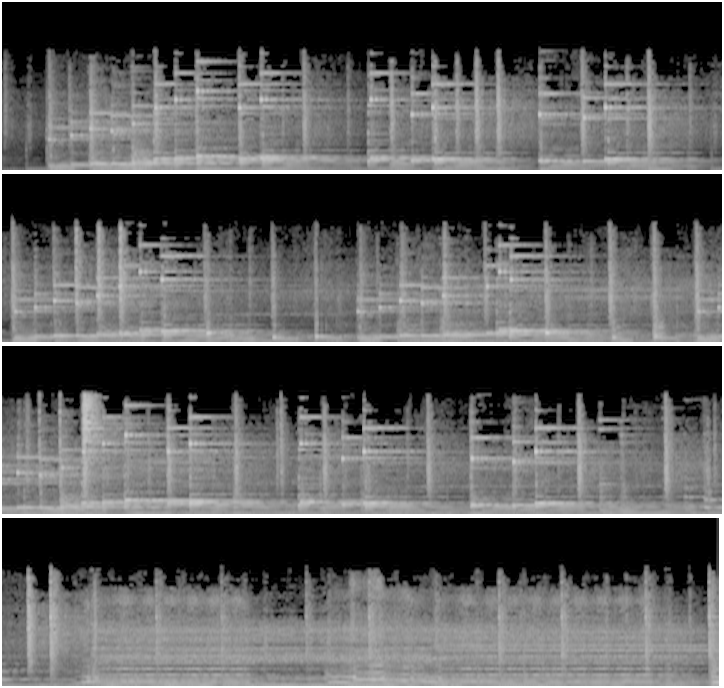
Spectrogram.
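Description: Calm, easy-listening instrumental music plays steadily throughout, with soft melodic tones and chiming notes over a warm low backing, evenly loud and close, with no voices.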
